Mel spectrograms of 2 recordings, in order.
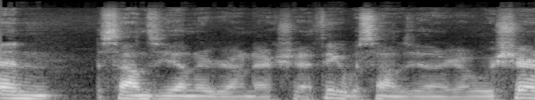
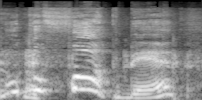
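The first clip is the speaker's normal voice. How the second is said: high, loud disbelieving protest; worked-up, incredulous outburst; retold outrage; 7 dB louder than usual. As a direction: protest loudly, pitch shooting up. Retold outrage at spiked drinks.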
